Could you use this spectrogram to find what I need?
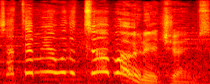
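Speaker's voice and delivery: put-on high-pitched voice. Speaker does their own high-pitched voice for one line: high-pitched put-on voice. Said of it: "That's me doing my high pitched voice".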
